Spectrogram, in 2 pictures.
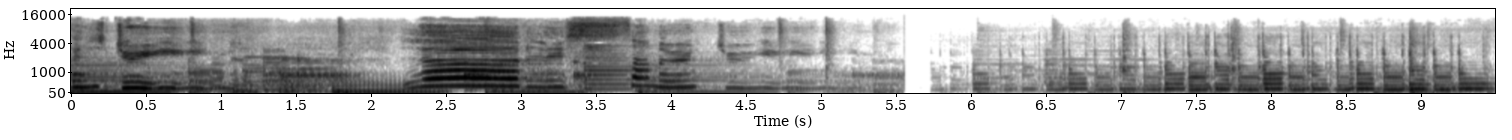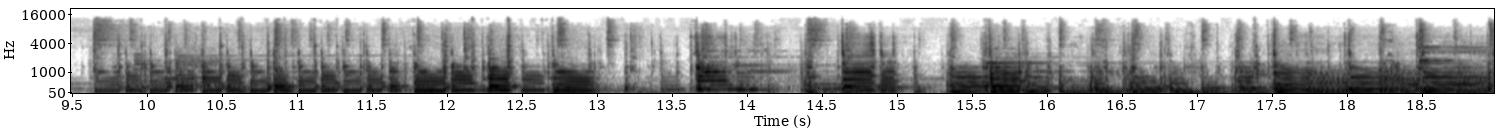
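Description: Live jazz-fusion band: a vocalist sings the tail of a phrase with vibrato over double bass, then the music thins to almost nothing about five and a half seconds in. Double bass, keyboard and drums then come back in as an instrumental passage that grows louder and busier from about ten seconds in.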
